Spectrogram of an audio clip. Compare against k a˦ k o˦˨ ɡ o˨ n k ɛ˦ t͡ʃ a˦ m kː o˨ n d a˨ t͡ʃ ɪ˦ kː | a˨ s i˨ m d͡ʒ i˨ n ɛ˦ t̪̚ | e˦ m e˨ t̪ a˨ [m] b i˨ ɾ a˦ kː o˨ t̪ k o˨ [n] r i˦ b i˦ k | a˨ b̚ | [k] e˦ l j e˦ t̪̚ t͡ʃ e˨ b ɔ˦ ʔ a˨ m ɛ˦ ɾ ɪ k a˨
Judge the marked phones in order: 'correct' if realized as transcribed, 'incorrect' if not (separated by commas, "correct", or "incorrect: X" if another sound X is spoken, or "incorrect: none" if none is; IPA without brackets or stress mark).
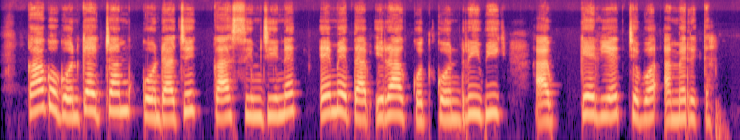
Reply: incorrect: none, correct, correct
